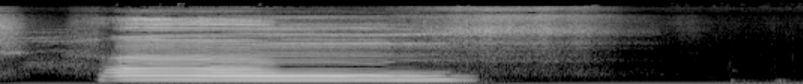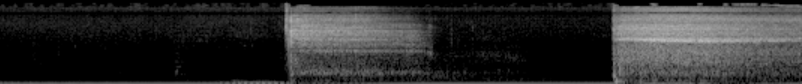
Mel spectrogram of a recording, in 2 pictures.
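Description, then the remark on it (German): Heavy, loud breathing of a man thinking hard: a long voiced sighing exhale, a pause, then two more noisy, breathy breaths, with no talking. “Das ist sehr anstrengend für ihn, deswegen atmet er so laut.”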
